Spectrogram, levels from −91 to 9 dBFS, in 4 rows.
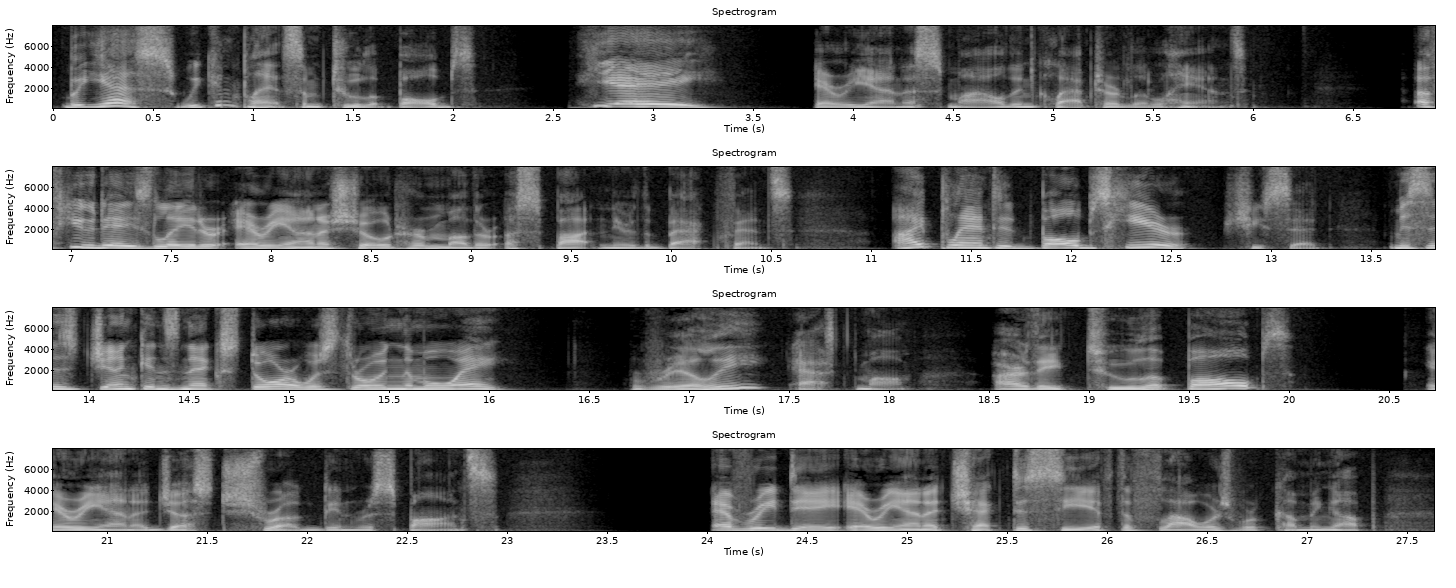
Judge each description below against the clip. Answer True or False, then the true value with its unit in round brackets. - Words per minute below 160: True (150 wpm)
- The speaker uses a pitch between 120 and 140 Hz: True (135 Hz)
